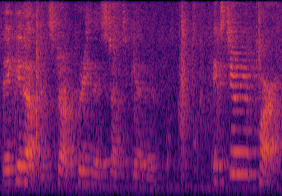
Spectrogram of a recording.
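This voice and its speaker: A woman reading the stage directions aloud in a staged play reading, in an even, matter-of-fact way. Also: medium pitch, a little fast. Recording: echoey room, far mic, hiss.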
